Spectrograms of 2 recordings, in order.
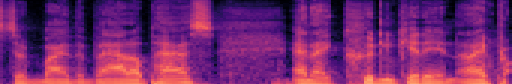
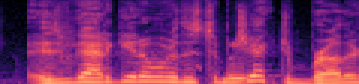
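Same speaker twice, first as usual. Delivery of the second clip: put-on Southern drawl, higher and louder; 9 semitones higher, 4 dB louder than usual. Imitating a friend's gaming voice for others: imitating Dan's Southern accent. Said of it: "That's what he does".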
